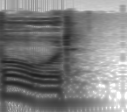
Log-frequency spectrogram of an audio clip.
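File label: "bored", British English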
